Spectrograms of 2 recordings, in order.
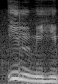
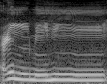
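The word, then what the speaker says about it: عِلْمِهِ: ولا يحيطون بشيء من ইলমিহি, এখানে অধিকাংশ লোক ইলমিহি বলে হামজার উচ্চারণ করে ফেলে, আইন উচ্চারণ করতে হবে। ইলমিহি ইল্লা বিমা শাআ ওয়াসিআ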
